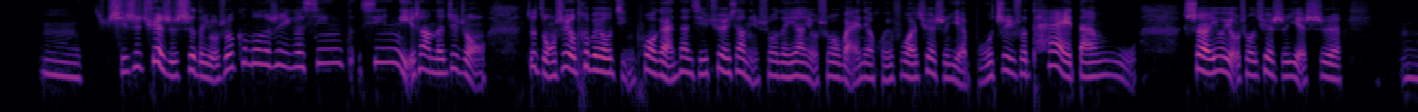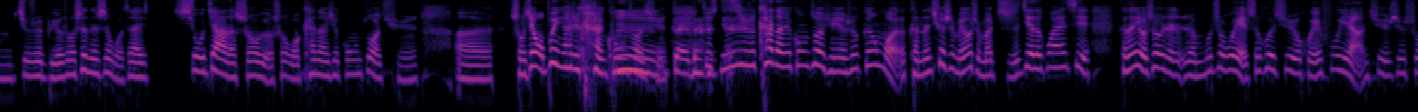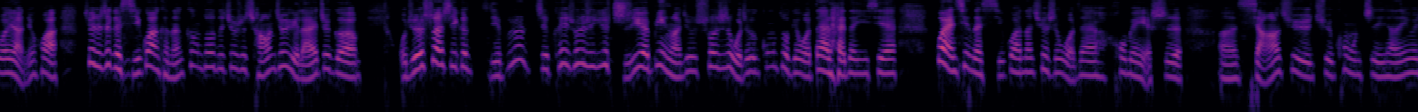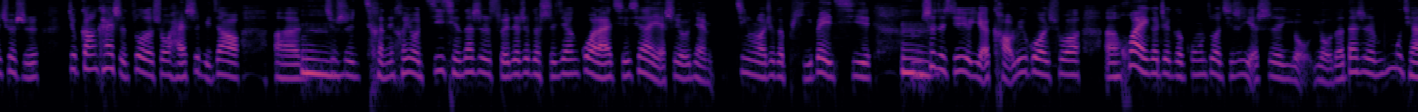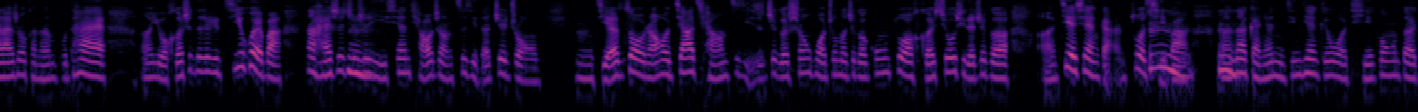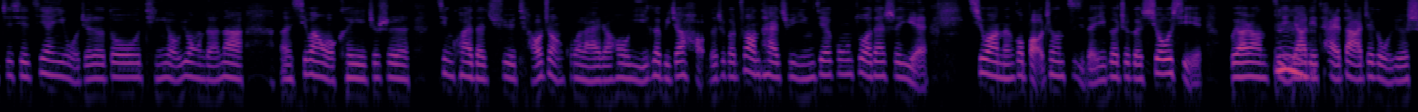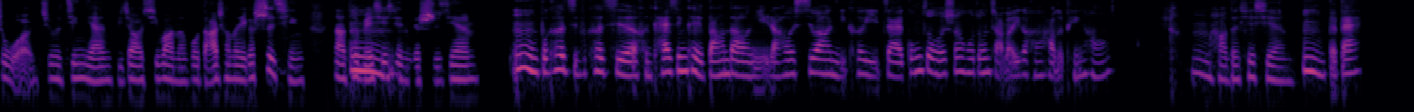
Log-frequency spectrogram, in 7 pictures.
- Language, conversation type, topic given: Chinese, advice, 我怎样才能更好地区分工作和生活？
- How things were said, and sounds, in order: laughing while speaking: "我不应该去看工作群"; laughing while speaking: "对的"; laugh; laughing while speaking: "带来的"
